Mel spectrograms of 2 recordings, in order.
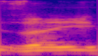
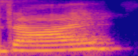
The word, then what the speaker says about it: Zai: Next we have, is it Zay? How do I pronounce? I don't want to. You're muted. It's Zai.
